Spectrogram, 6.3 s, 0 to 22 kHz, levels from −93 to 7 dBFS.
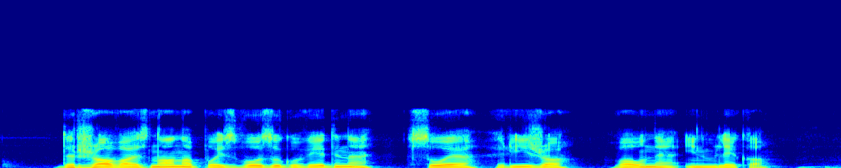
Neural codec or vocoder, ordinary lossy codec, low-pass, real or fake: none; none; none; real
